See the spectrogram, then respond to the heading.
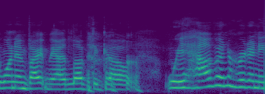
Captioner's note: laughter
